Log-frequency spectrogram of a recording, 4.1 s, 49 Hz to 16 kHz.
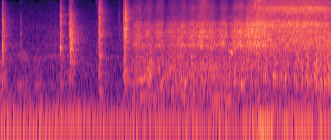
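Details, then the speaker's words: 1987 Grumman ice cream truck engine; cranking bursts then catches into rough run with heavy jackhammer-like knock underneath; cause unknown. "Oh big-time knock what's that about buddy this hmm probably a up sellers do yeah sound like a jackhammer though"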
